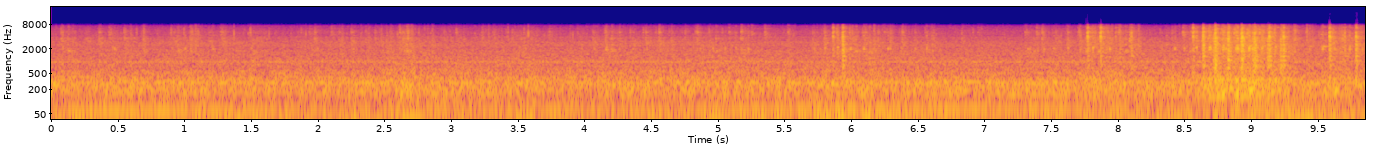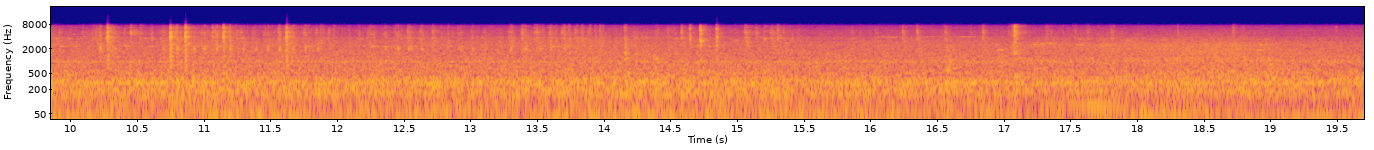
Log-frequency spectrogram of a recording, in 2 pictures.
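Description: Hino PDG-KV234N2 city bus heard from inside while running: steady engine drone and road noise with scattered rattling clicks. About nine seconds in there is a brief louder burst, the loudest moment.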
